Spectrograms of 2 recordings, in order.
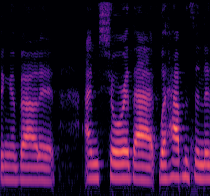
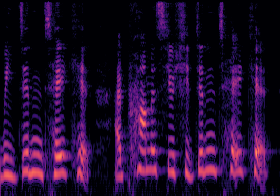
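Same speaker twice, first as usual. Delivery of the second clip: sobbing, bawling, crying voice; 6 semitones higher than usual. Retelling pleading for the sister during a beating: retelling own crying plea. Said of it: "crying and bawling and saying".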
